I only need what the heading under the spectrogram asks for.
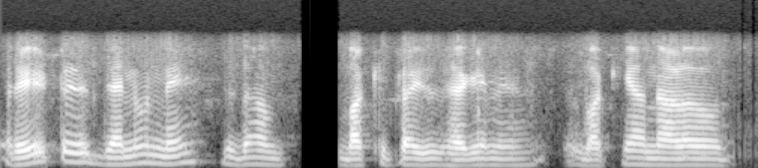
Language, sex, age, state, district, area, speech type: Punjabi, male, 18-30, Punjab, Hoshiarpur, urban, conversation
